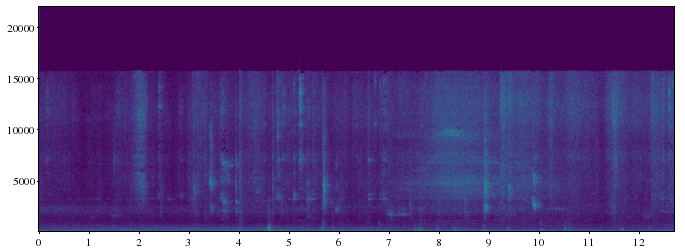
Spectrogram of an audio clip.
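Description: Commuter train heard from inside the carriage: a steady low running rumble with scattered sharp clicks and knocks and a few brief squeaks, the loudest knock about four and a half seconds in, as the train slows along a station platform.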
